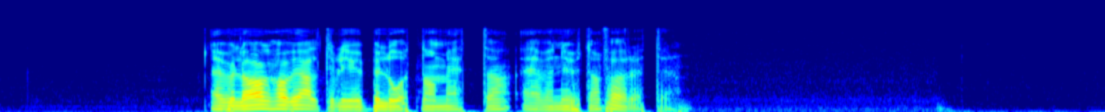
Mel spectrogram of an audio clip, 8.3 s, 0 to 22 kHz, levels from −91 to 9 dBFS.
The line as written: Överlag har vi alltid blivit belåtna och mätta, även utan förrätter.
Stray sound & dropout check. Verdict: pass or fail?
pass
